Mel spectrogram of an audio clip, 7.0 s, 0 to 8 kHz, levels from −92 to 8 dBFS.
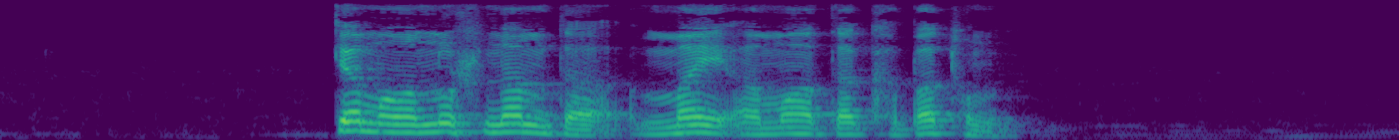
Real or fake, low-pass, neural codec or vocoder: real; 7.2 kHz; none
